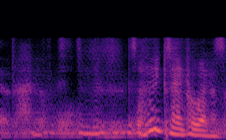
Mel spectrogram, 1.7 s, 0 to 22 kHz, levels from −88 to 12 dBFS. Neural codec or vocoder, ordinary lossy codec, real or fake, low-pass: codec, 16 kHz, 0.5 kbps, FreqCodec, smaller model; none; fake; 7.2 kHz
